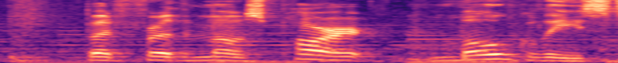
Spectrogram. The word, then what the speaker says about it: Mowgli: Stories had intended for his name to be pronounced Mowgli the Disney film unwittingly had changed the pronunciation to Mowgli Kipling's daughter who was still alive at the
